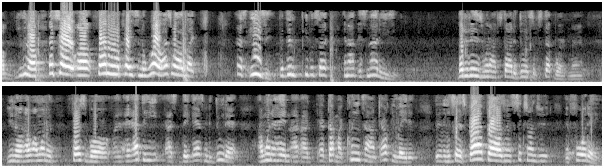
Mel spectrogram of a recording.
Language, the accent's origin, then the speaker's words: English; Corona, New York, United States; also born or lived in Long Island City / New Jersey; because I'm originally from New York, from Corona, who moved to Long Island City, who hung out in Harlem, who then hung out in Astoria, and then moved to New Jersey, who then joined the Army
